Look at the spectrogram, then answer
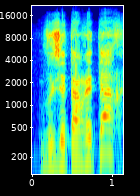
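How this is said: The voice rises at the end. It asks whether the listener is late. "If you make the inflection, I put a question mark, so it is a question"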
